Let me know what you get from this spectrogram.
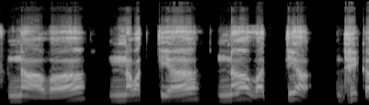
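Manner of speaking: very slow, split into pieces; long drawn-out demonstration; broken-down model. Shown as a demonstration. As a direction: stretch every syllable for learners. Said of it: "ऐसा बोलेंगे".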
